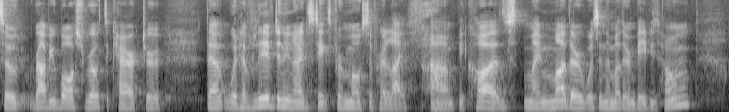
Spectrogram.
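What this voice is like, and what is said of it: American accent. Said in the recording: “as you can tell by my accent, I'm from the United States”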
